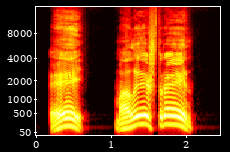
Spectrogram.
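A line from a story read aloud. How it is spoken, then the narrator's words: Shout. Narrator (Russian): крикнул Барт в сторону плавучего дома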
